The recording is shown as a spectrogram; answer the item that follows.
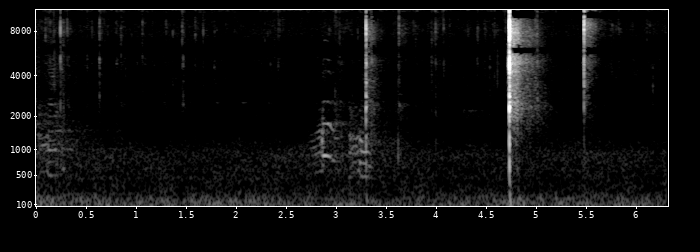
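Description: Geese honking, once near the start and again about three seconds in, over the steady low rumble of an open wood fire, with a few sharp pops from the burning wood, the loudest nearly five seconds in.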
